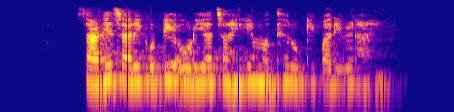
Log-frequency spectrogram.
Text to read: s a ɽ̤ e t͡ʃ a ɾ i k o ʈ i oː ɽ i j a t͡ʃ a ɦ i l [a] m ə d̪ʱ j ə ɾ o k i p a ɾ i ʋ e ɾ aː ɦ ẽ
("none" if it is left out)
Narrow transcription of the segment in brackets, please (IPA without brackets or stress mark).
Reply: e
